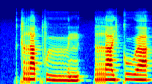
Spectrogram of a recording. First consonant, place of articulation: velar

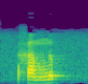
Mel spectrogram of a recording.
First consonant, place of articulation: velar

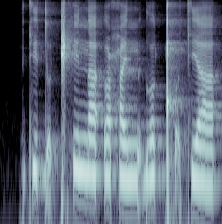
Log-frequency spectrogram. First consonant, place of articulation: alveolar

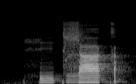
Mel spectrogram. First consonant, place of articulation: glottal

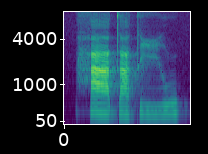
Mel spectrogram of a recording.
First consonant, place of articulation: glottal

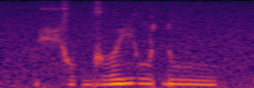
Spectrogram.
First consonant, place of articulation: palatal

